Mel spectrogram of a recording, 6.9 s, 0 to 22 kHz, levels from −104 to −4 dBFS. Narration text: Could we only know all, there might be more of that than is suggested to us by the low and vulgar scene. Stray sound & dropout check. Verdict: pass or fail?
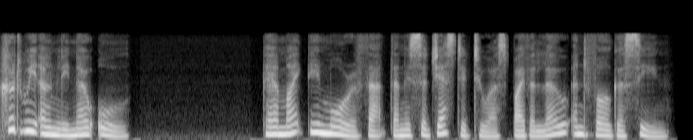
pass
